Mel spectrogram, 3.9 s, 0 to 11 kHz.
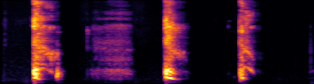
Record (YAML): three_cough_length: 3.9 s
three_cough_amplitude: 32767
three_cough_signal_mean_std_ratio: 0.24
survey_phase: beta (2021-08-13 to 2022-03-07)
age: 45-64
gender: Female
wearing_mask: 'No'
symptom_cough_any: true
symptom_new_continuous_cough: true
symptom_runny_or_blocked_nose: true
symptom_sore_throat: true
symptom_fatigue: true
symptom_fever_high_temperature: true
symptom_headache: true
symptom_onset: 3 days
smoker_status: Never smoked
respiratory_condition_asthma: false
respiratory_condition_other: false
recruitment_source: Test and Trace
submission_delay: 2 days
covid_test_result: Positive
covid_test_method: RT-qPCR
covid_ct_value: 24.5
covid_ct_gene: ORF1ab gene
covid_ct_mean: 24.6
covid_viral_load: 8600 copies/ml
covid_viral_load_category: Minimal viral load (< 10K copies/ml)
